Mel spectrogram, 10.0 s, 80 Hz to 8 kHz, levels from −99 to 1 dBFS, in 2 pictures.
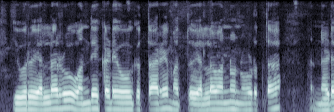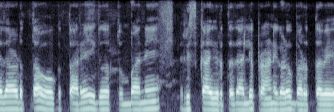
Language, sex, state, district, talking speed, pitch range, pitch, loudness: Kannada, male, Karnataka, Gulbarga, 95 wpm, 120-135 Hz, 130 Hz, -14 LUFS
